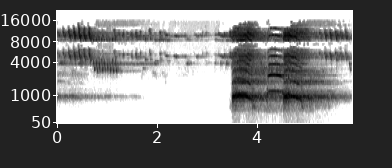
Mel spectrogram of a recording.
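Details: Common crane, Grus grus, calling: loud, harsh trumpeting notes rich in overtones arrive after three seconds, one long call and a second rising one, preceded by fainter, rapid, high, twittering sounds.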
